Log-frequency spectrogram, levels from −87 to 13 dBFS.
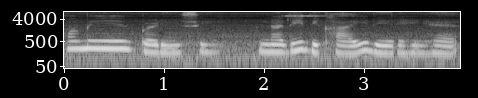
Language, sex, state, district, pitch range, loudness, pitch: Hindi, female, Chhattisgarh, Raipur, 180-225 Hz, -13 LUFS, 190 Hz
